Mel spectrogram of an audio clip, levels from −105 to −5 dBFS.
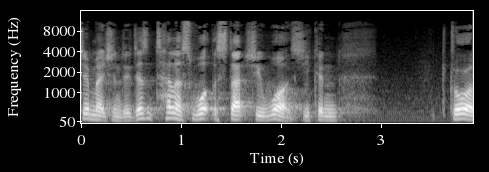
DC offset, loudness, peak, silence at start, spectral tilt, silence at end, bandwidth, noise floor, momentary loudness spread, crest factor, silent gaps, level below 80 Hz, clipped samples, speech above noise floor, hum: under 0.1%; -19 LUFS; -2 dBFS; 0 s; -5.5 dB/octave; 0 s; 11.5 kHz; -63 dBFS; 10 LU; 18 dB; none; -72 dBFS; under 0.1%; 44 dB; 50 Hz at -60 dBFS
